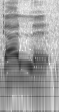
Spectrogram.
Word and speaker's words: Galle: İsmi Galle diye yazılıyor. Gol diye okunuyor.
